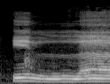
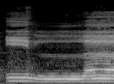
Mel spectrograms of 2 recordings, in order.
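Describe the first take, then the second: Both takes have the same delivery.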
